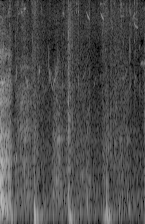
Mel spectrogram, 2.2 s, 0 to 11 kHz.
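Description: Horses in Red Dead Redemption 2 clip-clopping at a walk, with steady hoof strikes about twice a second, fairly close and moderately quiet, with no talk.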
